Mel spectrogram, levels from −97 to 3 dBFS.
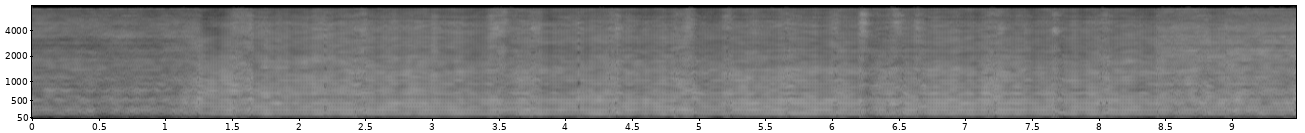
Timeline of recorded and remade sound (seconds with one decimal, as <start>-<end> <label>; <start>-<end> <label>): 0.0-9.5 remade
